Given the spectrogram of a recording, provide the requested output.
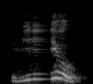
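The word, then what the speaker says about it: ewe: That is U. U is not vowel sound. This is consonant sound.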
